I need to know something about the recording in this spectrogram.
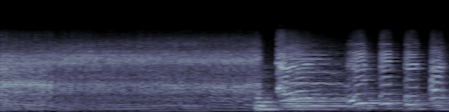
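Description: Cartoon sound effect of fizzing liquid spraying out in a steady hiss for about two and a half seconds, which cuts off suddenly. Jazzy band music then comes back in with short rhythmic notes.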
